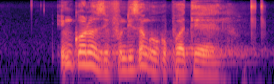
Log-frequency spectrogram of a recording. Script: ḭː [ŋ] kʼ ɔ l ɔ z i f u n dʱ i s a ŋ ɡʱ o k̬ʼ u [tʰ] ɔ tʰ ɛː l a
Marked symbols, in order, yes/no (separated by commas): yes, no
